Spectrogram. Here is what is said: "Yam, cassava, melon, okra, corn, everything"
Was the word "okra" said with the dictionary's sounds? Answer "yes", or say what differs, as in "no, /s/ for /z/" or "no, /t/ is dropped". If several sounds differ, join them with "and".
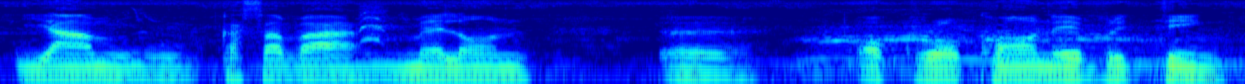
yes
